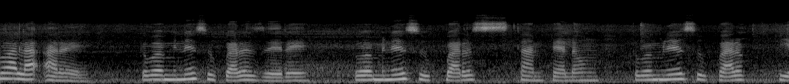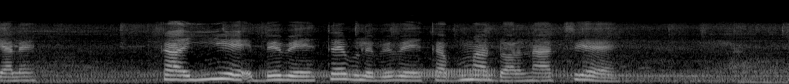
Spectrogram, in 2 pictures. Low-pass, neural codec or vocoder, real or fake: 10.8 kHz; vocoder, 44.1 kHz, 128 mel bands every 512 samples, BigVGAN v2; fake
